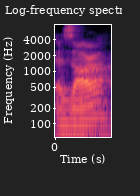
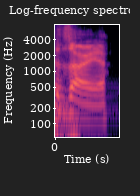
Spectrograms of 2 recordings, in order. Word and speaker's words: Azaria: Azara? Is that how it's said? Azaria. Excuse me. Yeah, Azaria. Azaria, and head above deck.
